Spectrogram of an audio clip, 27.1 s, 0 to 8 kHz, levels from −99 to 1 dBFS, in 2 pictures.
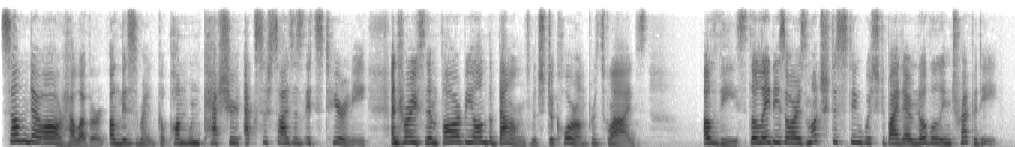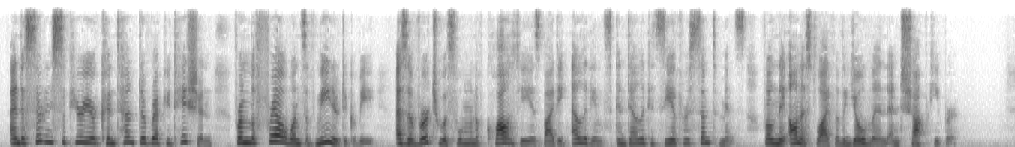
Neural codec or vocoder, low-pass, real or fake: codec, 16 kHz, 0.5 kbps, FunCodec, trained on LibriTTS, 25 frames a second; 7.2 kHz; fake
